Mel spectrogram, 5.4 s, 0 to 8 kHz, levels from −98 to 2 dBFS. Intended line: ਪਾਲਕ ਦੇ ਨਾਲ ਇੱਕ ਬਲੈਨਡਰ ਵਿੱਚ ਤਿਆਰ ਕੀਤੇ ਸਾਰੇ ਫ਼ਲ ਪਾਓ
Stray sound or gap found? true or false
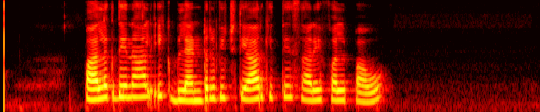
false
